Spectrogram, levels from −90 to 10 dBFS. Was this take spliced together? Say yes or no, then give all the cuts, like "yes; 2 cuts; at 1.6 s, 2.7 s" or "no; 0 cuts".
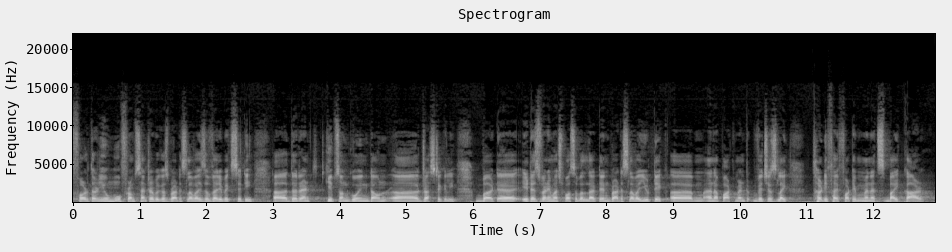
no; 0 cuts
